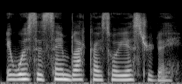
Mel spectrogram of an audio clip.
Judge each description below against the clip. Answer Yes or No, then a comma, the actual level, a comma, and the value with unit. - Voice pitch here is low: No, high, 215 Hz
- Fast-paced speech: Yes, fast, 265 wpm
